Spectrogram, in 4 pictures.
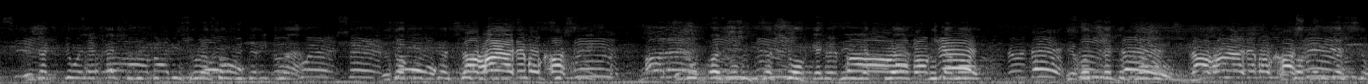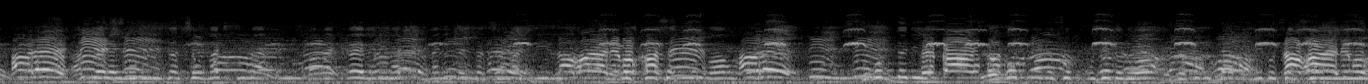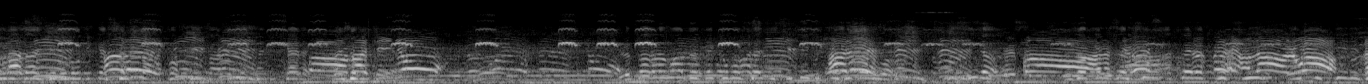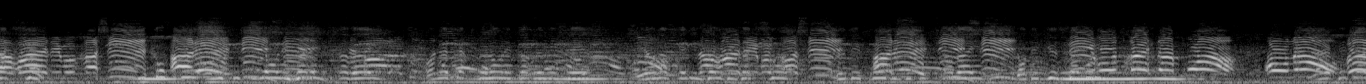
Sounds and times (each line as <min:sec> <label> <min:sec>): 0:00.0 revendications et slogans 0:54.7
